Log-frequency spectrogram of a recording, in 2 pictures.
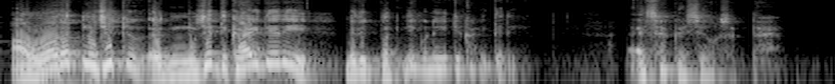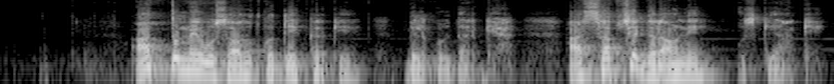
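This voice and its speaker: A man's voice: medium pitch, a little mellow. A man telling a first-person horror story in a dramatic, suspenseful way. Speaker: narrator. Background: faint music.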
